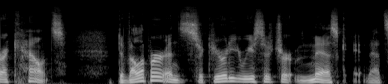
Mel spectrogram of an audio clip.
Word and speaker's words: Nysk: even from their accounts developer and security researcher misc that's spelled nysk and we've quoted this researcher before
